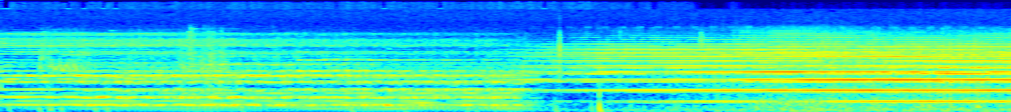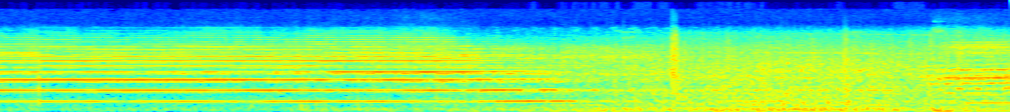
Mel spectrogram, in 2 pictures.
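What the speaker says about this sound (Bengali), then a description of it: "দাদা ট্রেন নিশ্চয়ই এসে গেছে।" A train pulling into a station, its long tonal horn blaring over rumbling wagons, the rolling noise building and staying loud toward the end.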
